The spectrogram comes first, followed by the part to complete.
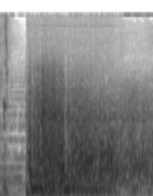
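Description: A sudden explosion about half a second in, standing for a grenade blast, followed by a long rushing rumble that slowly fades.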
